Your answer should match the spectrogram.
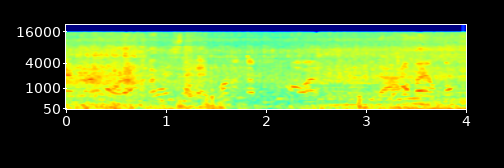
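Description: People talking over the steady low rumble and road noise of a slow-moving vehicle.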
